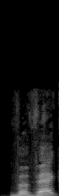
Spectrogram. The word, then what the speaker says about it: Vivek: Vivek Ramaswamy, Vivek rhymes with cake.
